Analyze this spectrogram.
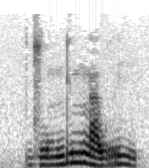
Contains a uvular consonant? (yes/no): no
